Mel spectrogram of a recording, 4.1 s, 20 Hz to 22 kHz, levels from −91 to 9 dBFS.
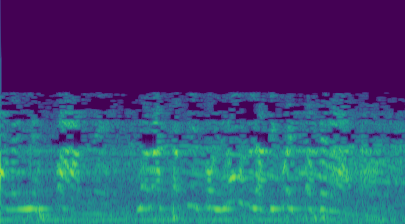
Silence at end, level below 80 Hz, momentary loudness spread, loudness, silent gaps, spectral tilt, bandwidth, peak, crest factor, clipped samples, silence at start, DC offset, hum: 0 s; -40 dBFS; 8 LU; -19 LUFS; none; -11.5 dB/octave; 4.2 kHz; -4 dBFS; 16 dB; under 0.1%; 0 s; under 0.1%; none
